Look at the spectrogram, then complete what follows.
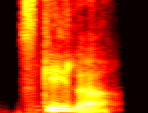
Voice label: "scalar", Indian

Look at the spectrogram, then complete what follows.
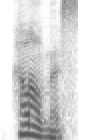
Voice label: "hoummos", Indian

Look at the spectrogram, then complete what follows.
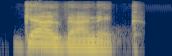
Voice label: "galvanic", Indian

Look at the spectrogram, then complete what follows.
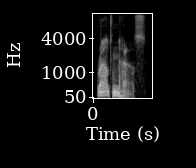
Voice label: "Rowton house", British

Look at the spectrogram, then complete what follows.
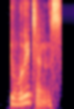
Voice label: "quittance", Indian

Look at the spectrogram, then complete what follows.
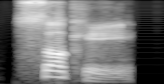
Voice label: "sockeye", British

